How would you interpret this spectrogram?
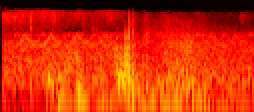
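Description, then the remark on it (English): A few heavy, rumbling booms of explosions from missile strikes go off over a constant low roar in occupied Crimea overnight, as Ukraine fires dozens of missiles at the peninsula; the loudest burst lands near the middle. They sound muffled, with no voices. “There were powerful explosions in occupied Crimea overnight as Ukraine fired dozens of missiles at the peninsula.”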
